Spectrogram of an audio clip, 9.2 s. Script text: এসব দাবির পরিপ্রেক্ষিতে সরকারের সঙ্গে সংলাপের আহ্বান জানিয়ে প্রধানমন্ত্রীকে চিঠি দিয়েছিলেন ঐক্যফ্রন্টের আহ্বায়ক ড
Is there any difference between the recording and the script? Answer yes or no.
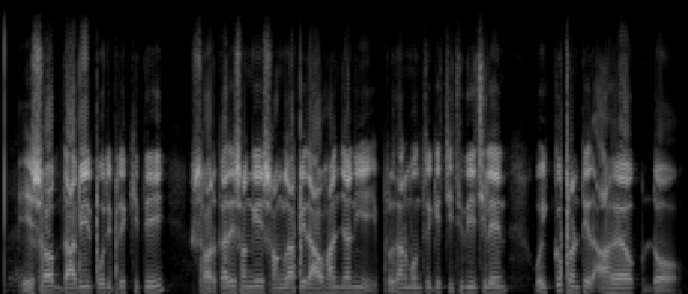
no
